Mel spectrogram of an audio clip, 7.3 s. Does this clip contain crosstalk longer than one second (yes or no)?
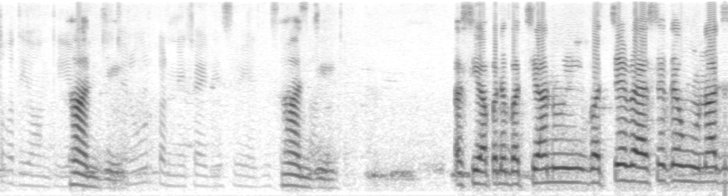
no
